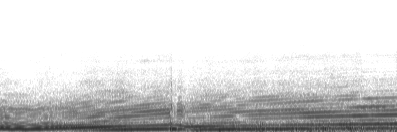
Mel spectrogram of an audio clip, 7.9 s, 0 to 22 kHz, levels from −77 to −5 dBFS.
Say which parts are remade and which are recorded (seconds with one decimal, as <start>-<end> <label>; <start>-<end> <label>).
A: 0.0-5.6 remade; 5.6-6.3 recorded; 6.3-7.9 remade

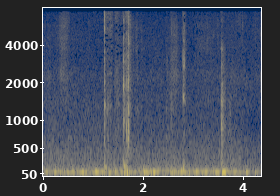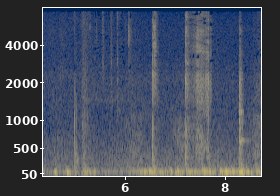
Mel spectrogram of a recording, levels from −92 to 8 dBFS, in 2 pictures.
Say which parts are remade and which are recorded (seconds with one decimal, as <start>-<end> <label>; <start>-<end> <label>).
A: 0.0-8.7 recorded

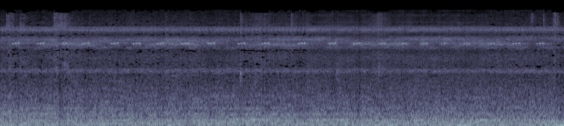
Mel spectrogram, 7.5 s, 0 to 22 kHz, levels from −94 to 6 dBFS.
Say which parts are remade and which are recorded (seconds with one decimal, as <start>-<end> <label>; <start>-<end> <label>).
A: 0.0-4.1 recorded; 4.1-6.5 remade; 6.5-7.5 recorded

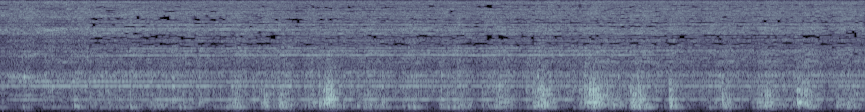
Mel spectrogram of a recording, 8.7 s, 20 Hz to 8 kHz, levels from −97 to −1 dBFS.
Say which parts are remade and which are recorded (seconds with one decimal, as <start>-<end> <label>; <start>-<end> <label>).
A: 0.0-0.9 remade; 0.9-8.7 recorded

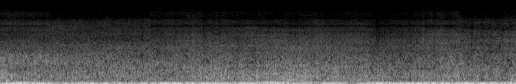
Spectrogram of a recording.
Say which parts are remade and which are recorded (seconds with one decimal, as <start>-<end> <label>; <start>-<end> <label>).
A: 0.0-0.5 remade; 0.5-1.5 recorded; 1.5-4.6 remade; 4.6-5.2 recorded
